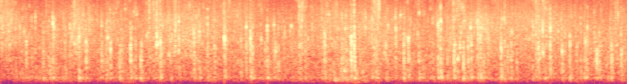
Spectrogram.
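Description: Water splashing and lapping, a steady patter of many small irregular splashes with no pitched sound in it.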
